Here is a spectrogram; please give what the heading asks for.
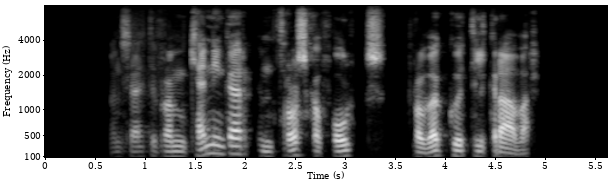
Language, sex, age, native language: Icelandic, male, 30-39, Icelandic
